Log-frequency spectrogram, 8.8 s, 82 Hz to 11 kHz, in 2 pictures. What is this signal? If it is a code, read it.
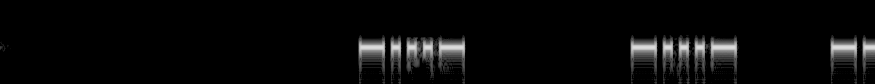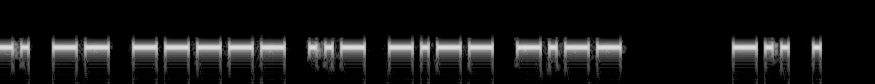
Morse code, heard as a keyed tone, about 30 wpm, 700 Hz. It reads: <BT> <BT> GM0UYY DE
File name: UK MASTER QSOs TRAINING / 30WPM / UK MASTER QSOs 0008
